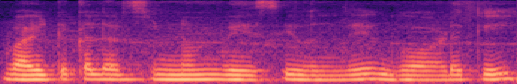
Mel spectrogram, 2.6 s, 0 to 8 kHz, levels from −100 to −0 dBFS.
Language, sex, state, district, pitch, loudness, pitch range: Telugu, female, Andhra Pradesh, Sri Satya Sai, 170 Hz, -17 LUFS, 165-175 Hz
